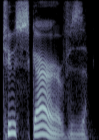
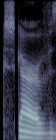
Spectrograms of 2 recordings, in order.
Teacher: nouns that end in F, when they are pluralized, are converted to the V sound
